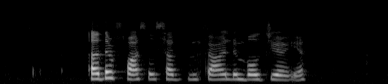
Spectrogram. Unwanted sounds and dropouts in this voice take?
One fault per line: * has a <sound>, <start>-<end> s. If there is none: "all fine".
all fine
